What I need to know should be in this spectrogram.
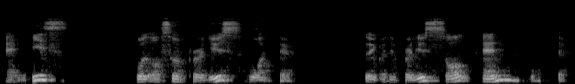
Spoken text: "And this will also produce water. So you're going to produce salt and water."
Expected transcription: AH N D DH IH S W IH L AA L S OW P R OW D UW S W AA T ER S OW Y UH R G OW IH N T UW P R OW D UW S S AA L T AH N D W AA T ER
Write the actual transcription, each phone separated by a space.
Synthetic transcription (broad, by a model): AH N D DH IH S W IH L AA L S OW P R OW D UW S W AA T ER S OW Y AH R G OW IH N T UW P R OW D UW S S AA L T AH N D W AA T ER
